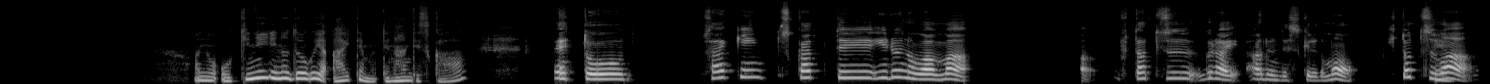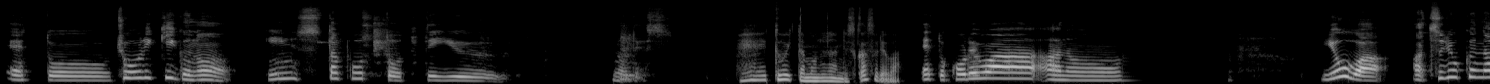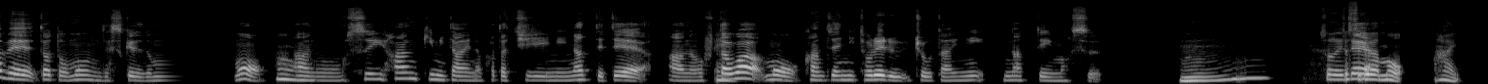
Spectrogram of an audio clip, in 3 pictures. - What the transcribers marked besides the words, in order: other background noise; tapping; distorted speech
- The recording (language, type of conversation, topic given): Japanese, podcast, お気に入りの道具や品物は何ですか？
